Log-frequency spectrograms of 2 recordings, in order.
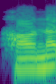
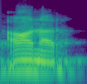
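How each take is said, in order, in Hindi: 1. यह शब्द एच की आवाज़ से शुरू होता है। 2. यह शब्द स्वर की आवाज़ से शुरू होता है। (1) "अगर देखा जाए तो हॉनर होगा" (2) "इसका उच्चारण सही होगा ऑनर"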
